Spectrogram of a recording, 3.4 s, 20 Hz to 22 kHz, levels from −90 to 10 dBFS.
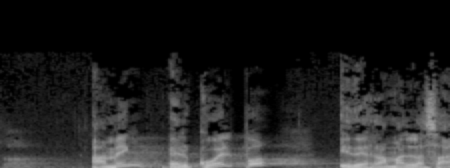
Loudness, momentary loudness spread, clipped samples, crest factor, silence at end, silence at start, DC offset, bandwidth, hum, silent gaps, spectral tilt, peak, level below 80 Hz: -20 LUFS; 10 LU; under 0.1%; 14 dB; 0 s; 0.05 s; under 0.1%; 14.5 kHz; none; none; -5 dB/octave; -8 dBFS; -52 dBFS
